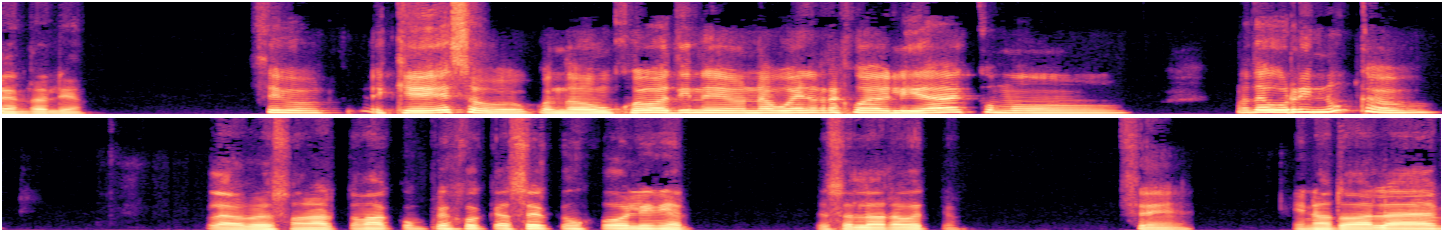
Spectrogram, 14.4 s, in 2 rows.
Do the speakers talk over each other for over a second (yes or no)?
no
